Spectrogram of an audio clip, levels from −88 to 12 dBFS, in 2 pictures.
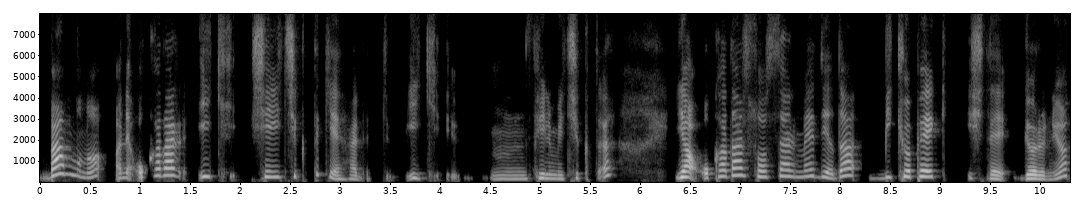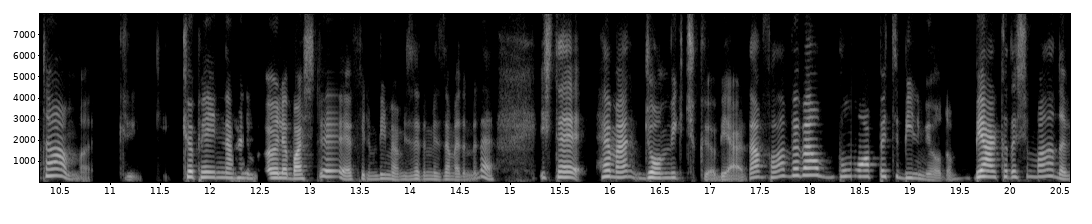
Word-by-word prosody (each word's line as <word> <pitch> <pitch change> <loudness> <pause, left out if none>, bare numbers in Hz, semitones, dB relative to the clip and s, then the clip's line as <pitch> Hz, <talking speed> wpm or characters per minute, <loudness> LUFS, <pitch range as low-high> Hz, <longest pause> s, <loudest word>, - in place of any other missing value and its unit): Ben 370 +1 +6
bunu, 235 -6 -3
hani, - - -2
o - - -1
kadar 335 -1 +4 0.2
ilk 280 0 -2 0.3
şeyi 260 -1 -1
çıktı 370 +8 -7
ki, 170 - 0
hani, 165 -1 -5 0.2
tı - - -20
ilk 210 -1 -7 0.2
e - - -13 0.3
ımm, 170 +1 -7
filmi 185 -2 -2
çıktı. 215 - -5 0.6
Ya, 255 +1 +8
o 215 - +1
kadar 285 +6 +3
sosyal 290 -1 -1
medyada 285 - -1
bir 185 +7 -6
köpek 275 +1 +4 0.2
işte 185 -6 -2
görünüyor, 185 - +3
tamam 315 0 +1
mı? - - -14 0.3
Kü - - -14
k - - -24 0.4
köpeğinle, 250 -3 +2
hani, 215 -1 -4 0.2
öyle 215 -2 +4
başlıyor 195 +9 +2
ya 150 - 0
film, 160 -1 -10
bilmiyorum, 155 -6 -5
izledin 160 +1 -6
mi 155 - -7
izlemedin 145 -1 -7
mi - - -12
de, - - -4 0.4
işte, 250 +2 +1
hemen 255 -5 +2
John 230 -1 +5
Wick 230 - -6
çıkıyor - - -8
bir - - -3
yerden 255 +1 -1
falan 275 +5 -4
ve 330 0 +2
ben 340 -8 +3
bu 285 +1 -5
muhabbeti 285 -3 -1
bilmiyordum. 175 - -6
Bir 275 - +9
arkadaşım 270 0 +2
bana 290 +2 -2
da 170 -3 -2
250 Hz, 170 wpm, -24 LUFS, 190-285 Hz, 0.6 s, Bir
